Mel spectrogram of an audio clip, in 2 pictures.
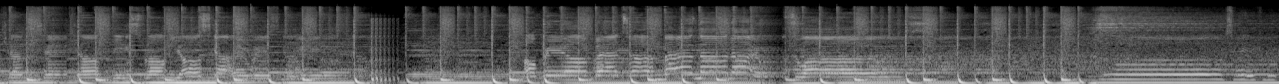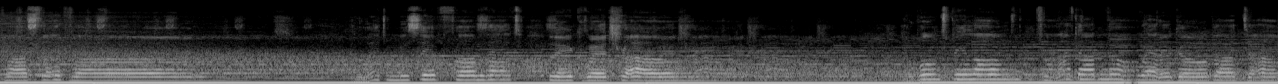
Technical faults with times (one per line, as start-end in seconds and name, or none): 0.52-0.69 AAC frame loss with concealment
3.71-4.13 AAC frame loss with concealment
7.60-7.93 AAC frame loss with concealment
24.03-24.19 AAC frame loss with concealment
